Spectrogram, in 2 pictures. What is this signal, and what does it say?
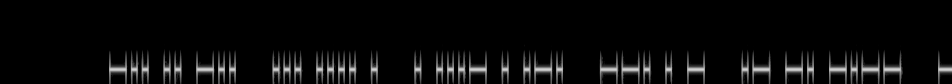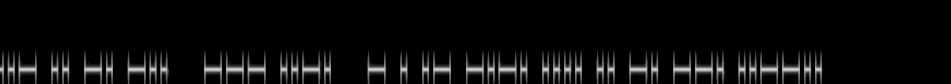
Morse code, heard as a keyed tone, about 22 wpm, 700 Hz. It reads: DID SHE EVER GET ANY KIND OF TEACHING?
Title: Sentences from Top 1100 Words 22wpm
